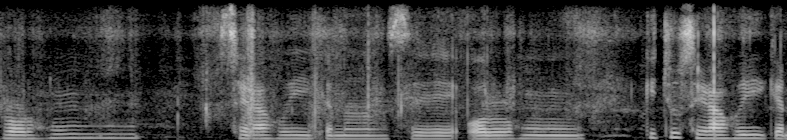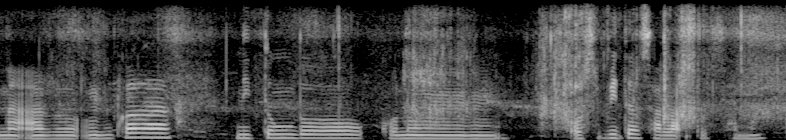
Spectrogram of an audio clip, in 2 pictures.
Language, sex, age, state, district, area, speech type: Santali, female, 18-30, West Bengal, Purulia, rural, spontaneous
